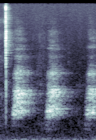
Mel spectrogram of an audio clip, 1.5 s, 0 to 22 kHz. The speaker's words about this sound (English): It appears the dog is going crazy. Please hold. I'm back. The dog forgot that my mother-in-law was here helping with the baby, and he heard her upstairs and decided to protect the house. He's only like 10 pounds, but he's fierce dog.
